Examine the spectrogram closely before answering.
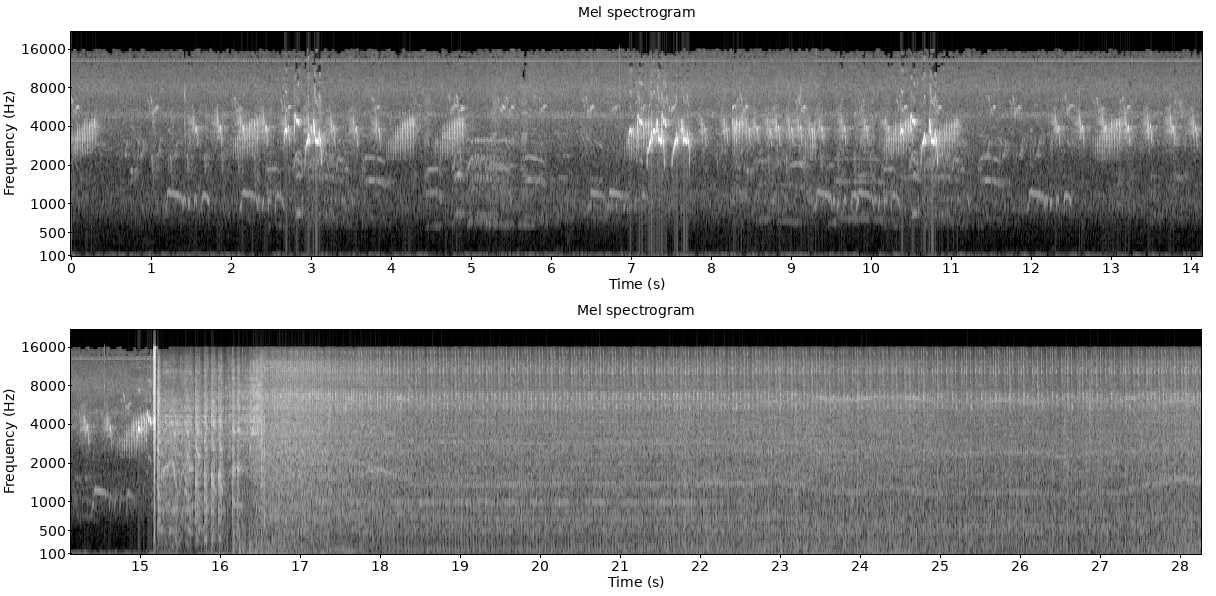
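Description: Small birds chirping in bursts for the first half. About halfway through, a click is followed by a steady engine-like motor hum with several tones that drift slightly in pitch.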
